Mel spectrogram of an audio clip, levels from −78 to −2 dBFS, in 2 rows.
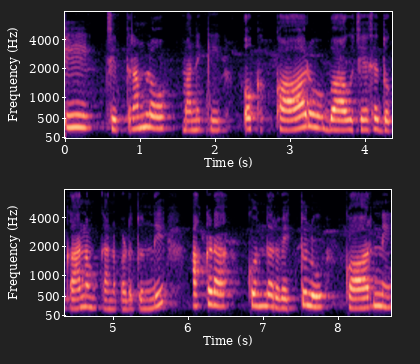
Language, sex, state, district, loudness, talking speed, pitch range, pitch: Telugu, female, Andhra Pradesh, Chittoor, -18 LUFS, 110 wpm, 230-275 Hz, 255 Hz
